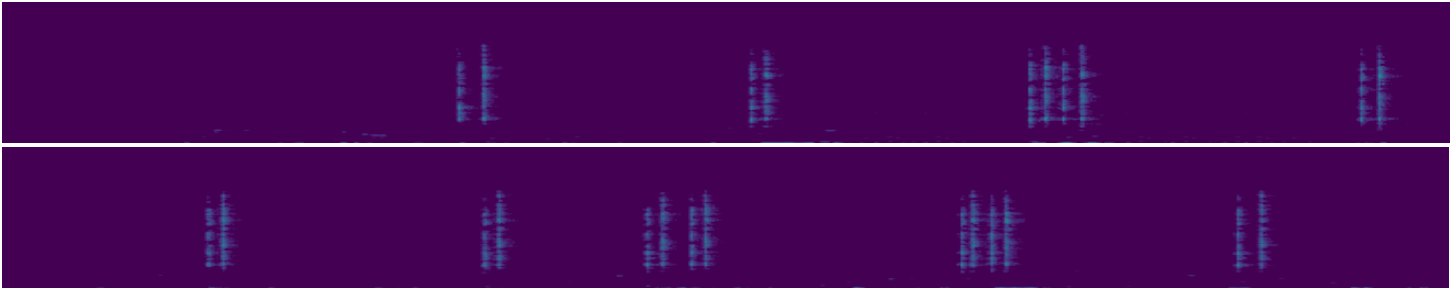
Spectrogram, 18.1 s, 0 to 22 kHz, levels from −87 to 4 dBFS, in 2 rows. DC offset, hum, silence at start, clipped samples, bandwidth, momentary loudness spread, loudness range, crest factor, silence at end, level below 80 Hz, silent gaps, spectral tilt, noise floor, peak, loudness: under 0.1%; none; 2.1 s; under 0.1%; 15.5 kHz; 7 LU; 4 LU; 34 dB; 0.5 s; -82 dBFS; none; 1.5 dB/octave; under -90 dBFS; -28 dBFS; -53 LUFS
